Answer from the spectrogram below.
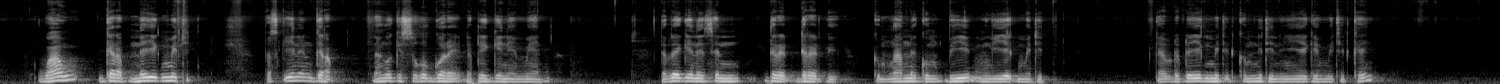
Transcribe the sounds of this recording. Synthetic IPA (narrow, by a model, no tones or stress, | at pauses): wawɡaɾabnajekmetːit | paskijinenɡaɾap̚ | naŋɡok̬isokoɡoɾedap̚taɡenemen | d̥ateɡenesendeɾet̚deɾet̚bikumŋabnekumbimiŋɡijek̚metit̚ | ɡ̥aɾap̚dap̚tajekmetitkomnitiniɲijeɡemetitkai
